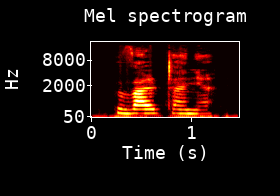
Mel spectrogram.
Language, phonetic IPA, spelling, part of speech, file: Polish, [valˈt͡ʃɛ̃ɲɛ], walczenie, noun, Pl-walczenie.ogg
